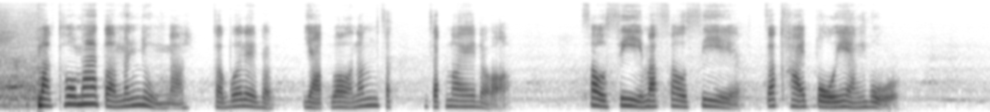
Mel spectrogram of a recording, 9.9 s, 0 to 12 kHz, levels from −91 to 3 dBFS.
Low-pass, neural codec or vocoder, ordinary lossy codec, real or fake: 10.8 kHz; autoencoder, 48 kHz, 32 numbers a frame, DAC-VAE, trained on Japanese speech; none; fake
